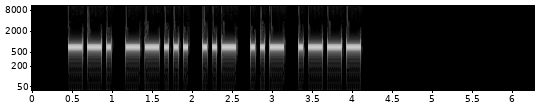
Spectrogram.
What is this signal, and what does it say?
Morse code, heard as a keyed tone, about 20 wpm, 700 Hz. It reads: G7UUJ
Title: DXCC-100 Call Signs - 5 Characters - Repeated 2x - 20wpm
